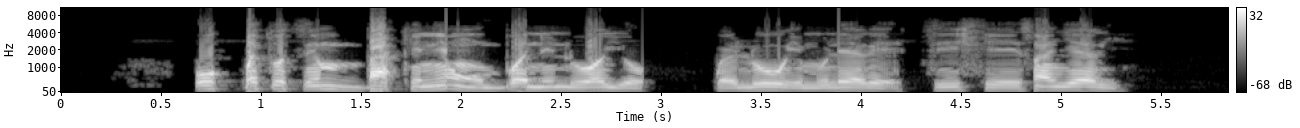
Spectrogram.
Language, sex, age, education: Yoruba, female, 15-29, tertiary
